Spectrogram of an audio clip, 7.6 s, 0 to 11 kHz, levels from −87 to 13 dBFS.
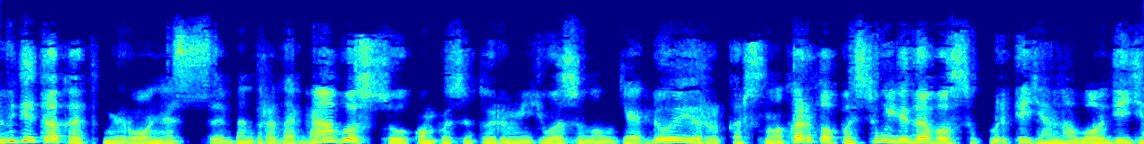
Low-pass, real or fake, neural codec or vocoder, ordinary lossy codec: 9.9 kHz; fake; autoencoder, 48 kHz, 32 numbers a frame, DAC-VAE, trained on Japanese speech; AAC, 32 kbps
